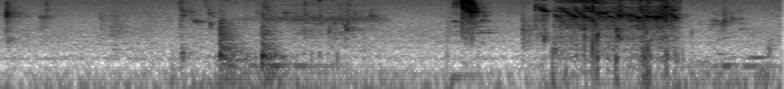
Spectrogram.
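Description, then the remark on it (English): Wet, gurgling bubbling like water in a bong, a run of irregular squishy pops and drips that swell in bursts around the middle and end, with no one speaking. “Dude, that sounded like a weed bong for weed.”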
